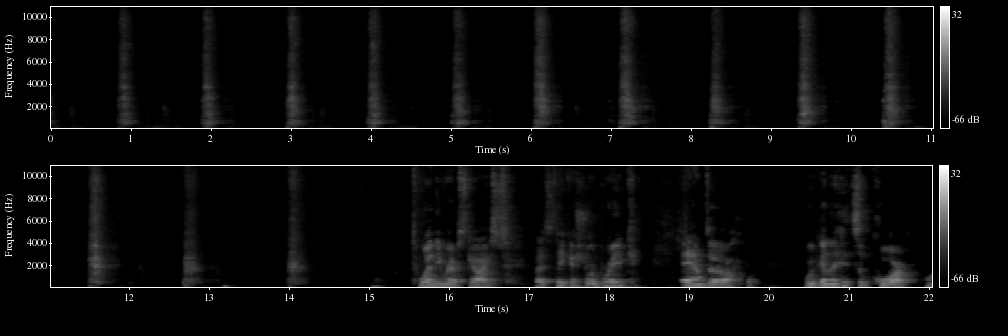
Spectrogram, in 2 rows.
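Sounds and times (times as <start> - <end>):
man breathing out in sharp puffs: 1.9 - 2.3, 5.0 - 5.4, 6.0 - 6.4, 7.1 - 7.6, 8.2 - 8.7, 9.4 - 9.8, 10.4 - 10.9, 11.5 - 11.9, 12.7 - 13.1, 14.0 - 14.3.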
